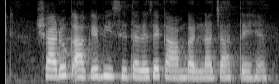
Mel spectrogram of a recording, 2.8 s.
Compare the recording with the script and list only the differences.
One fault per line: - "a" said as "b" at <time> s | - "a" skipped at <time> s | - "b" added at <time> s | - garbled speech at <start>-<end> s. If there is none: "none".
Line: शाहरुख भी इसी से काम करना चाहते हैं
- "आगे" added at 0.7 s
- "तरह" added at 1.3 s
